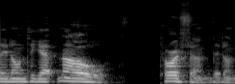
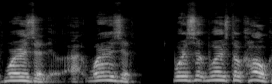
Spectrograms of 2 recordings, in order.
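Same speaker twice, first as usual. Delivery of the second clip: frantic searching; 7 semitones higher than usual. Retold or imitated.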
